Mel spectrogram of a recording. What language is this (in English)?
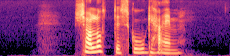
Norwegian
